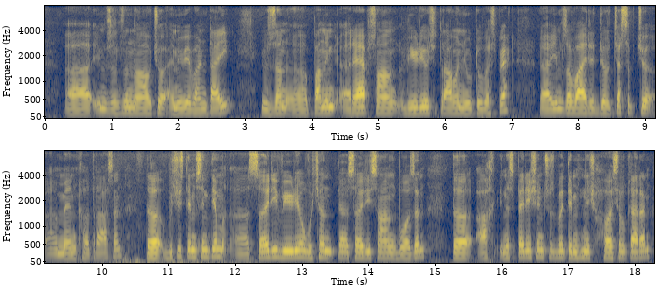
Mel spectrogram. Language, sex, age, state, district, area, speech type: Kashmiri, male, 18-30, Jammu and Kashmir, Anantnag, rural, spontaneous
